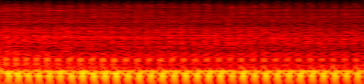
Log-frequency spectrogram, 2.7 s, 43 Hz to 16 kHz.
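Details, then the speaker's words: Suzuki Eiger 400 Quad Runner ATV after new carburetor and new spark plug; steady, even low thumping single-cylinder idle with no misses or knocks, running fine. "everything is running okay it runs like the top i put a new spark plug in it that should help it out also"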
